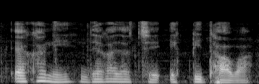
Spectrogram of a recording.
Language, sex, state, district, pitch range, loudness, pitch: Bengali, male, Tripura, West Tripura, 110-125 Hz, -21 LUFS, 120 Hz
